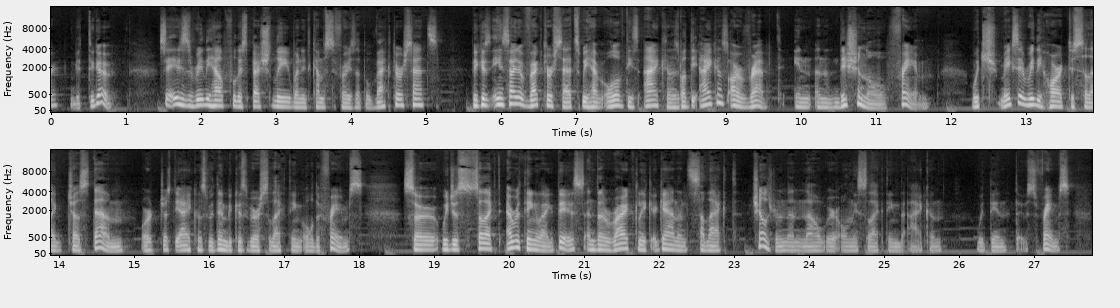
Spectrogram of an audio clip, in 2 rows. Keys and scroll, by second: 1.5 Up.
